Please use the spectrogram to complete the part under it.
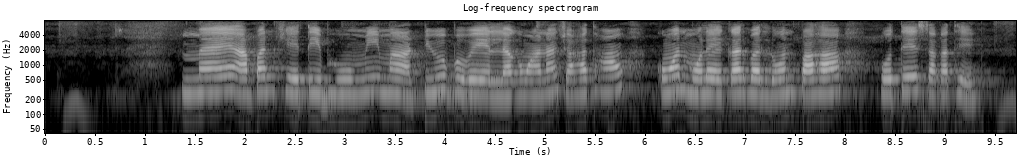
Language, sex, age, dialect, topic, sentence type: Chhattisgarhi, female, 18-24, Eastern, banking, question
